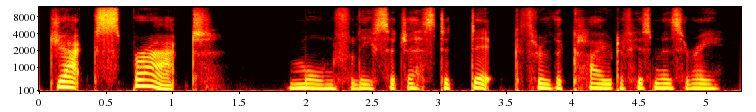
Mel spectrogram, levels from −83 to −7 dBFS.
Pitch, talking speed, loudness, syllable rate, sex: 175 Hz, 125 wpm, -22 LUFS, 3.9 syllables/s, female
